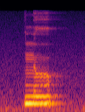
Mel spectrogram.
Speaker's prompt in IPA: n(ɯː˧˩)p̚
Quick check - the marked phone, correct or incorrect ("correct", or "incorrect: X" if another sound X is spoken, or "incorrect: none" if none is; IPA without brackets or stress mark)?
incorrect: ɯː˧˥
